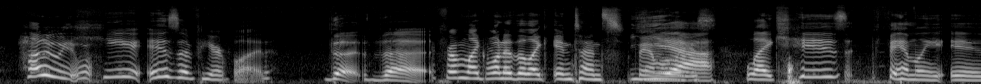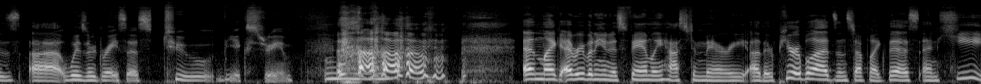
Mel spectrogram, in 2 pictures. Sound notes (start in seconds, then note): 13.0 laughs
